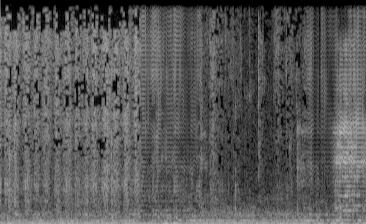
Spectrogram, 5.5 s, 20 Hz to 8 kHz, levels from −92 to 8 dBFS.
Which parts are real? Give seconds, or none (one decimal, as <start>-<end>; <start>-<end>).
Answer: 0.0-2.1; 3.0-4.6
